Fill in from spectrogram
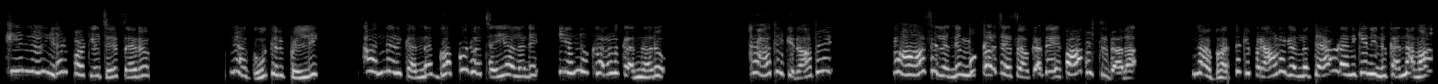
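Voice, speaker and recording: A woman's voice: extremely high pitch, sing-song, moderate pace, dry recording, muffled recording, heavily acted. An actress playing a furious middle-aged mother who scolds and disowns her daughter in a TV serial drama. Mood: bitter. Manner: scolding, bitter, loud. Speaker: mother of the bride.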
